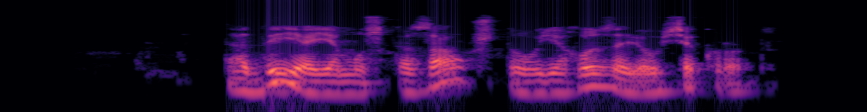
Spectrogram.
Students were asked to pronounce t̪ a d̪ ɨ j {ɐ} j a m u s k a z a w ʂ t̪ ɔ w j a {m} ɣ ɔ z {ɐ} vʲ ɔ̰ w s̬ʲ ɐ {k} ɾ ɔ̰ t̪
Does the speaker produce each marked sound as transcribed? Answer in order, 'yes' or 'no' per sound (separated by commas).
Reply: no, no, no, yes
